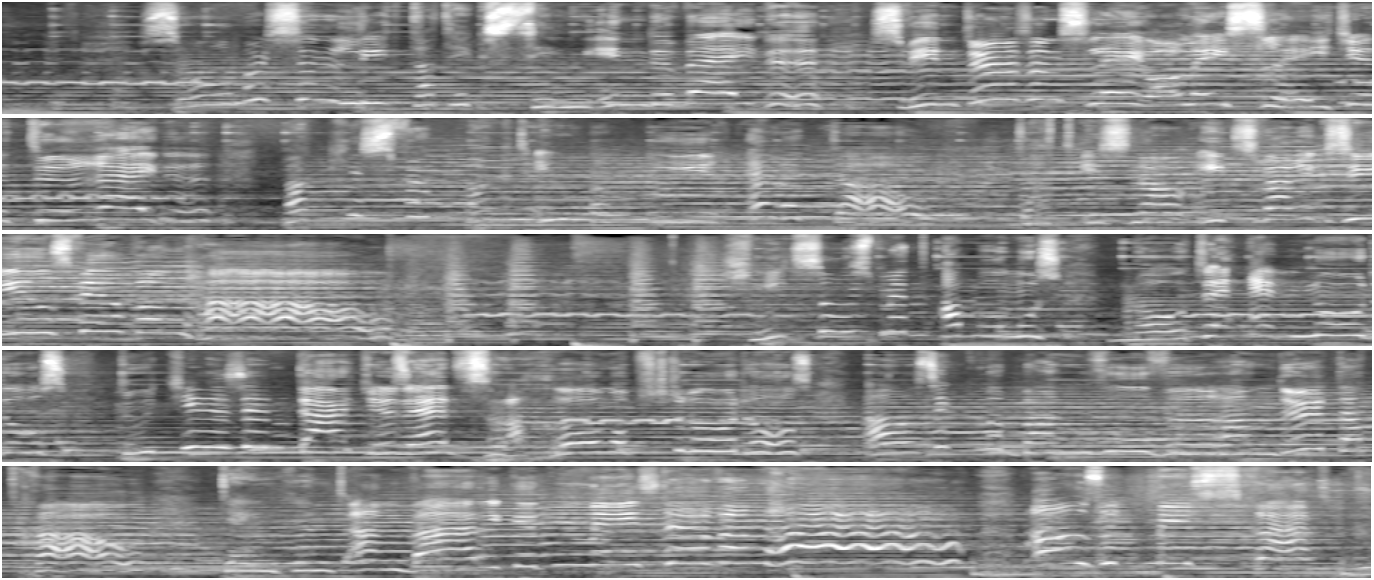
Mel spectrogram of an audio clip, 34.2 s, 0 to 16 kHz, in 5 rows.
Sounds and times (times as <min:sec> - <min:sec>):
Music: 0:00.0 - 0:34.2.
